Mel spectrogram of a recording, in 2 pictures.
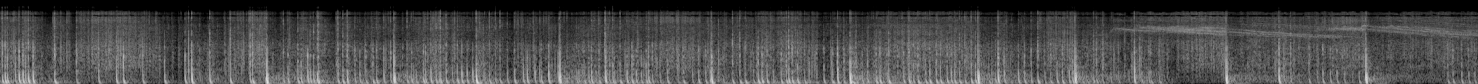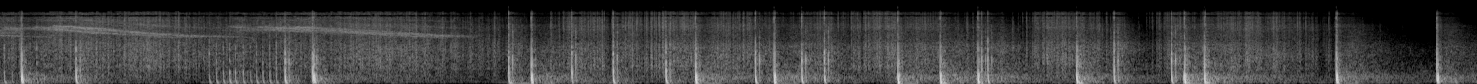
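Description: A multi-shot firework cake firing from the ground. It starts as a dense, rapid barrage of launches and crackling bursts. Four falling whistles come partway through, then separate sharp bangs several a second until it stops near the end.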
